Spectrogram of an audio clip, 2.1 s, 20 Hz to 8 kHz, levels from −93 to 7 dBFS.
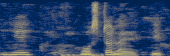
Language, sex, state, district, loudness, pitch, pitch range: Hindi, female, Uttar Pradesh, Budaun, -18 LUFS, 220 Hz, 200-250 Hz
